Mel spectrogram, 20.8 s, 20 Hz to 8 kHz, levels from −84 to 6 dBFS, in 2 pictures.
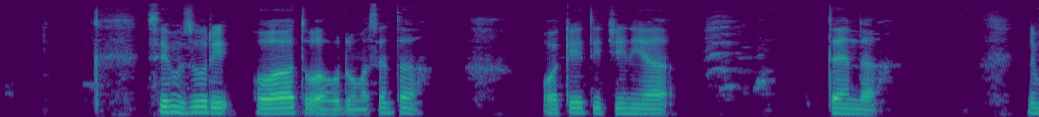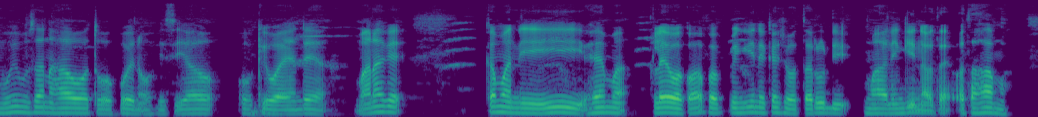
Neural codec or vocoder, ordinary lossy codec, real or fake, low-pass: none; MP3, 48 kbps; real; 7.2 kHz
